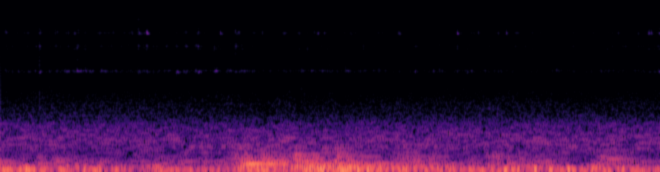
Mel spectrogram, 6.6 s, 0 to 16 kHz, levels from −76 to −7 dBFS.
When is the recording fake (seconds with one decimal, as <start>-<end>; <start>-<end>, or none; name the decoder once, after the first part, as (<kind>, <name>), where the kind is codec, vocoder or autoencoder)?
none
